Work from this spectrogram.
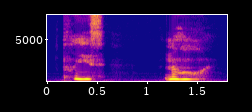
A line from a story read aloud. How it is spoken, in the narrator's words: a whimper, a strained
